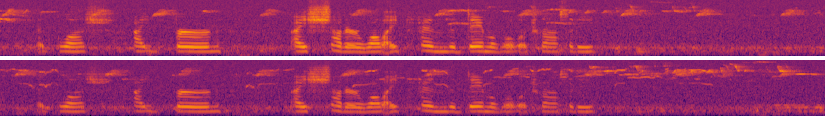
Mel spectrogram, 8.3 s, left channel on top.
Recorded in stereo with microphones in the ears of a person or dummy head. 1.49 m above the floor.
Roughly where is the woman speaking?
Centre.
